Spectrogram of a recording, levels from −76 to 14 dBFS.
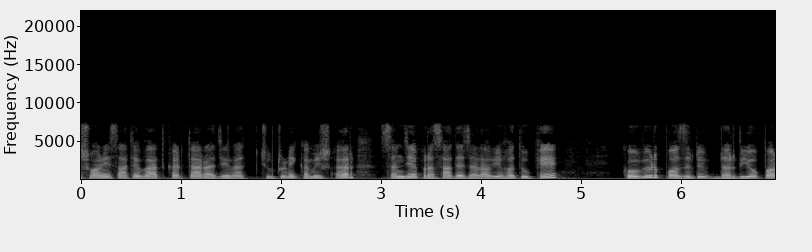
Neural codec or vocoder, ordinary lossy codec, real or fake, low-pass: codec, 24 kHz, 0.9 kbps, WavTokenizer, medium speech release version 1; none; fake; 7.2 kHz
